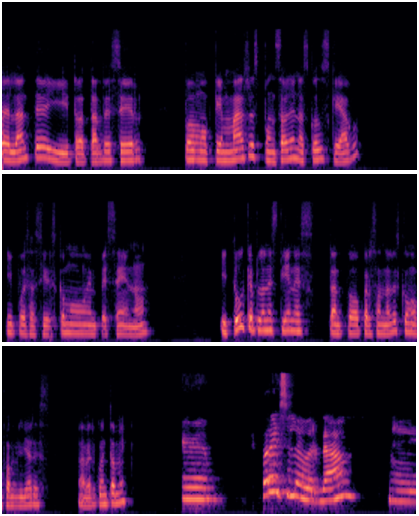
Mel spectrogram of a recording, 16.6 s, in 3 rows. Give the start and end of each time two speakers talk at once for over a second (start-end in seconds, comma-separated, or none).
none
